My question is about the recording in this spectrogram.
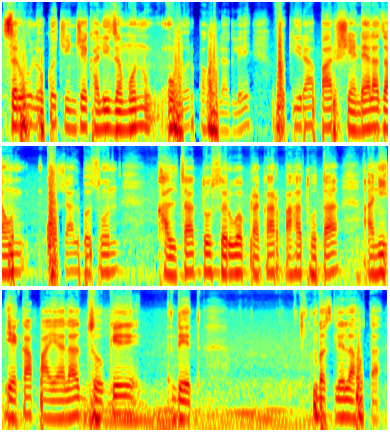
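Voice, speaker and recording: A man reading a novel aloud as an audiobook narrator, in a measured way with small restarts. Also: mid-range voice, level tone, noisy background.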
